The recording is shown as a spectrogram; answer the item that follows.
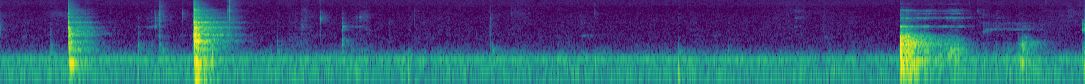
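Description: Banana cake batter ingredients go into a mixing bowl with a few sparse, faint clinks and knocks of a utensil against the bowl, separated by long quiet gaps.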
